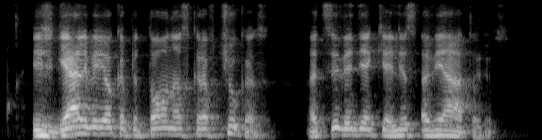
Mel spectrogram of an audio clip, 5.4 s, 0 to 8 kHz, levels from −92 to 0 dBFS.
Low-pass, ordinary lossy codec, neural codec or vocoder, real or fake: 7.2 kHz; Opus, 32 kbps; vocoder, 44.1 kHz, 128 mel bands every 512 samples, BigVGAN v2; fake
